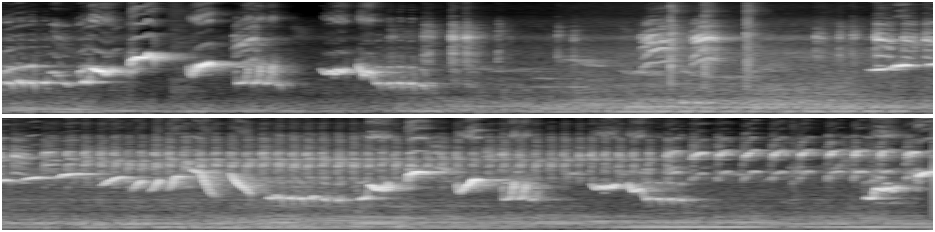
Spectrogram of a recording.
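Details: A caged white-rumped shama in full voice, ready for a song contest: a rich run of rising whistles, sweeping slurred notes and fast high trills, with a brief quieter pause and a faint low hum beneath.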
